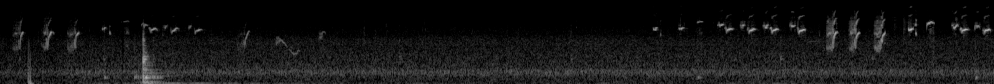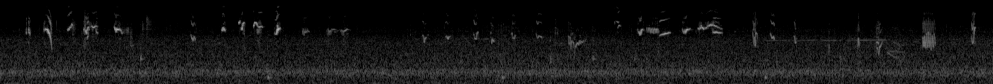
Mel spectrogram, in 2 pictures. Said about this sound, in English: And these are the vocalizations of song of bird 305.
